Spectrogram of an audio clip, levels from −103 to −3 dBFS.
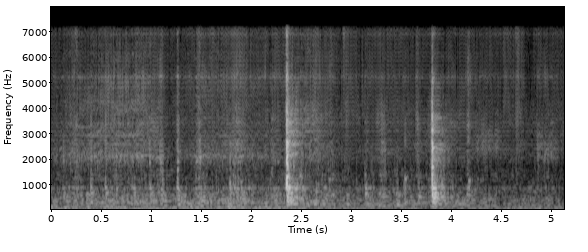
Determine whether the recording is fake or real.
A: fake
